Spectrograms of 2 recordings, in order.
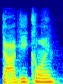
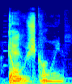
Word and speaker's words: Dogecoin: okay isn't it it shouldn't it be uh like doggy coin no it's not how that should be pronounced isn't the logo a dog even it is yeah yeah it should be doggy coin dogecoin they don't even know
